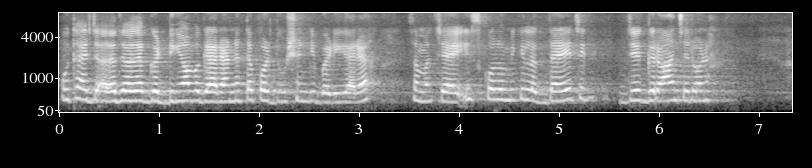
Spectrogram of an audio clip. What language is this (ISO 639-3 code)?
doi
